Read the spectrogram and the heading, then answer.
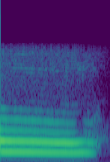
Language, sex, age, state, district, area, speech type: Manipuri, female, 18-30, Manipur, Senapati, rural, conversation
